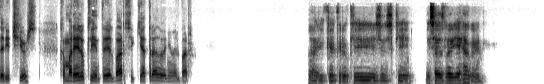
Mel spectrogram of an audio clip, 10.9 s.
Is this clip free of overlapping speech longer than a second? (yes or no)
yes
